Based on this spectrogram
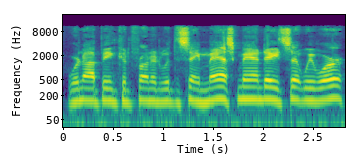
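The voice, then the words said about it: Georgia Southern US accent. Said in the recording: “I live in Georgia. I know you can tell from my accent, right?”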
